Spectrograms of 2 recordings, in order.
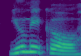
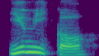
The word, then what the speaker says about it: Yumiko: How about Yumiko? Hello. Hi. Can you say your name for us? Yumiko.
